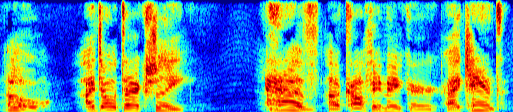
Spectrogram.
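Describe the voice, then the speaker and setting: A man playing a wry, deadpan robot private detective in a noir audio drama, both narrating and talking to others. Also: fairly high pitch, takes it slowly, no room sound, far from the mic, full character voice. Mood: matter-of-fact, wry. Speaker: narrator and lead character.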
